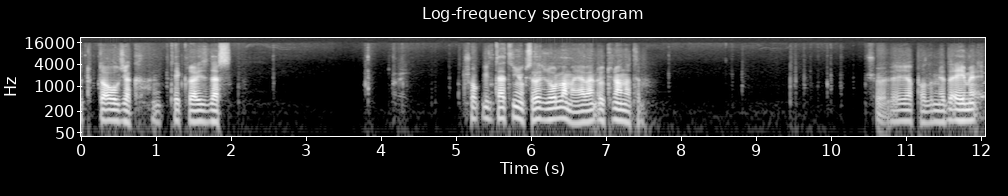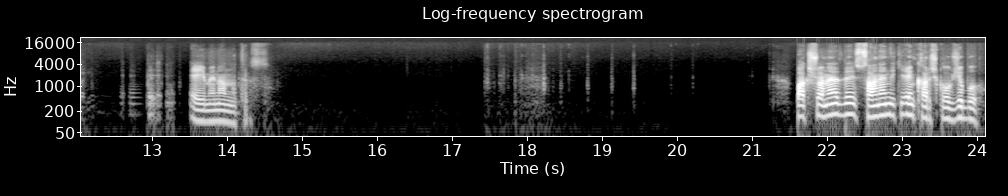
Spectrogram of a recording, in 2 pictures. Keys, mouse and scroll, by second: 0.0 3, 0.3-1.9 middle drag, 2.1-3.2 middle drag, 3.2 alt+shift+click, 3.9-5.0 middle drag, 5.0 alt+shift+click, 5.9 alt+shift+click, 6.7 ;, 7.2 middle click, 7.8 3, 8.7 KP_1, 10.0 alt+z, 10.9 click, 11.8 ;, 13.0 alt+z, 13.2 middle click, 14.1 a, 14.3 u, 17.6 middle click, 17.9 /, 18.3 Tab, 18.5 h, 19.2 shift+middle click, 19.5-19.9 scroll down 3, 19.9 click, 20.4 scroll up 1, 20.5-22.5 middle drag, 22.5 /, 22.9-24.1 middle drag.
